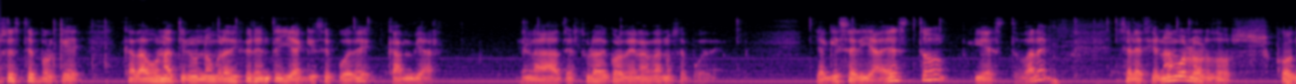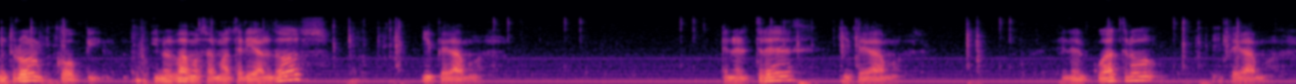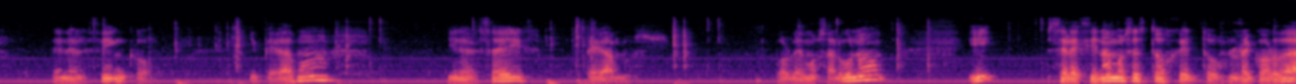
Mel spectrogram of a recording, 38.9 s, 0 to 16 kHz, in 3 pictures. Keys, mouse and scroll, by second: 0.7 middle click, 2.2-3.7 drag, 5.5-7.5 drag, 8.2 click, 9.3 click, 11.2 click, 11.9 shift+click, 13.4 ctrl+c, 16.9 ctrl+v, 18.7-20.9 drag, 21.4 ctrl+v, 22.7 g, 24.8 click, 25.2 ctrl+v, 26.9 click, 28.2 ctrl+v, 29.4 g, 30.6 click, 31.8 ctrl+v, 32.7 g, 34.2 click, 35.0 middle click, 36.4-38.8 drag.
